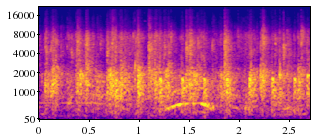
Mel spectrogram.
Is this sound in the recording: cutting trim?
no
